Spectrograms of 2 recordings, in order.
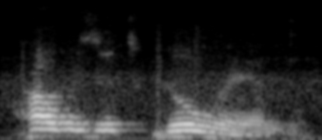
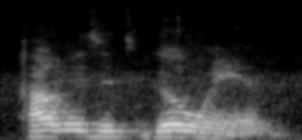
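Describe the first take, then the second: Both takes have the same delivery.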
